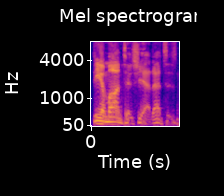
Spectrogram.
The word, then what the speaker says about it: Diamantis: It's Costas Diamitis. How do I pronounce this guy's last name? Diamantis.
